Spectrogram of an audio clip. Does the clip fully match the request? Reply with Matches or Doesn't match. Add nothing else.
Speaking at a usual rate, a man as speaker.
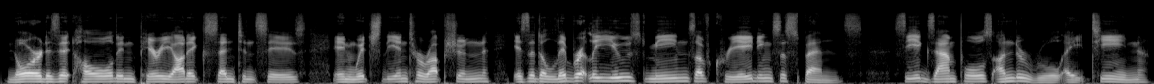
Doesn't match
